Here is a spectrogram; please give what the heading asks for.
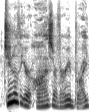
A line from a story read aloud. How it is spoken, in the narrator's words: said April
